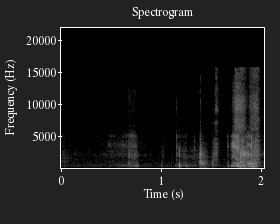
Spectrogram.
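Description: Rustling handling noise of a hand-held camera being moved and gripped, starting about a second in and growing louder near the end, after a nearly quiet start.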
